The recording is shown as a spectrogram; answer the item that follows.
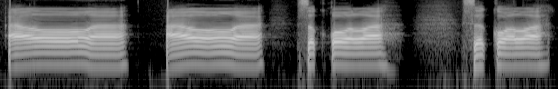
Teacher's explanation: kelihatan yang nempel cuman bagian ujung lidah saja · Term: huruf L alfabet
